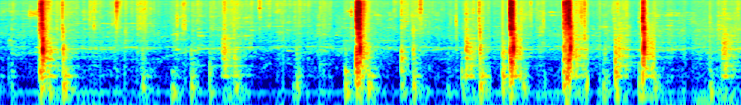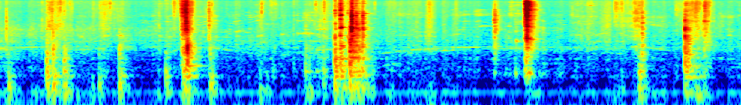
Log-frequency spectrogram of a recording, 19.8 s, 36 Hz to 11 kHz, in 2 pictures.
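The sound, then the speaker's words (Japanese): A knife chops onions on a cutting board while dinner is prepared at 5 p.m. on December 16, with a vegetable stir-fry being made: sharp, irregular thuds, some quick bursts and some spaced out, over a faint low hum with no talking. “12月16日夕げの支度の音ですこの夕げの支度の音ですっていう書き出しいいですね、えー、玉ねぎを切ったりペーパーミル使ったり野菜炒めを作っていますとえー、いいですね”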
